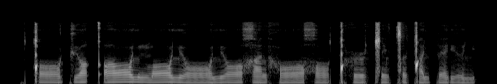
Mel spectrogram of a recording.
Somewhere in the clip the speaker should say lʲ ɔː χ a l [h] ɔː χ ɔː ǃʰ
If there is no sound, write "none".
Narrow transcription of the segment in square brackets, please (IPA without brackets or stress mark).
h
